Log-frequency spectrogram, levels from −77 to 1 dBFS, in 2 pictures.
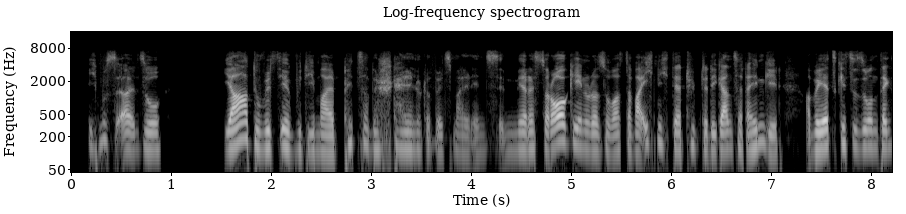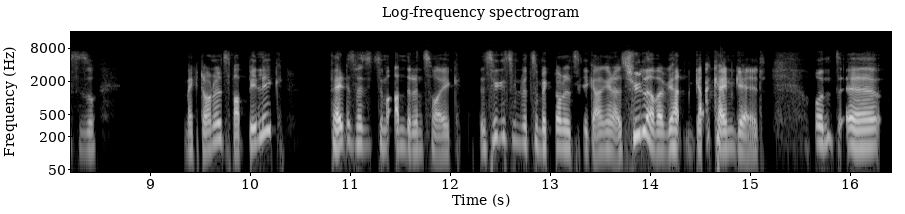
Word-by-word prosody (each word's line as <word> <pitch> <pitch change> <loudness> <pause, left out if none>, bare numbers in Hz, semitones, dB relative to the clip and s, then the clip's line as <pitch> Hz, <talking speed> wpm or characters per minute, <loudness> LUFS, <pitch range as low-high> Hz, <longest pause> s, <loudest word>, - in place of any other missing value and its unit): ich - - -16
muss 175 +1 -9
also 120 0 -3 0.6
ja, 135 +7 +5
du 130 -7 -8
willst 130 0 -6
irgendwie 120 -3 -4
dir 115 -1 -11
mal 105 -1 -1
Pizza 150 -1 -12
bestellen 120 0 -7
oder 115 - -15
willst 105 - -10
mal 105 -3 -14
ins 105 +2 -11
in 115 +1 -16
'n 120 - -2
Restaurant 125 +7 +3
gehen 135 -5 -3
oder 115 -1 -3
so 110 -1 -9
was. 110 - -4
Da 115 - -9
war - - +2
ich 150 0 -7
nicht 150 -4 -12
der 115 - -1
Typ, 140 - -13
der 120 - -6
die 115 - -6
ganze 115 +1 -1
Zeit - - -9
dahin 125 +7 -3
geht. 105 -5 -6 0.2
Aber 120 - -3
jetzt 130 +2 +4
gehst 145 -1 -7
du - - -8
so 130 - -5
und 130 -1 -6
denkst 130 +1 -2
dir 120 - -15
so, 120 0 -7 0.9
„McDonald's 180 +2 0
war 110 - +3
billig, 230 - +1 0.5
verhältnismäßig 150 -4 +3
zum - - -4
anderen 125 -2 +1
Zeug.“ 110 -3 -2 0.2
Deswegen 200 +10 -3
sind 170 -3 -8
wir 150 - -3
zu 155 -1 -6
McDonald's 135 -1 +1
gegangen 120 +1 +1
als - - +1
Schüler, 215 - +7
weil 120 +1 +4
wir 135 - +7
hatten - - -1
gar - - +2
kein 125 +2 +7
Geld 120 - +1 0.5
und, 160 +3 -2
äh 135 0 +7
125 Hz, 240 wpm, -25 LUFS, 115-145 Hz, 0.9 s, Schüler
